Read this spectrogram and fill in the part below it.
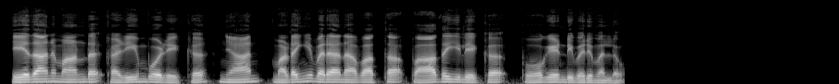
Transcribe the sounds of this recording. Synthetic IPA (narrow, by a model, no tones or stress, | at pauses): eːðaːnumaːɳɖɨkɐɻijumbo̞ːɻe̞ːkːɨɲaːnmɐɽɐŋːiʋɐɾaːnaːʋaːt̪ːɐpaːd̪ɐjile̞ːkːɨpo̞ːɣe̞ːɳɖiʋɐɾumɐlːo̞̰ː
